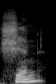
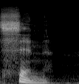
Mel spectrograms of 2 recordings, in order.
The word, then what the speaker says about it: 신: So it's pronounced shin not sin.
